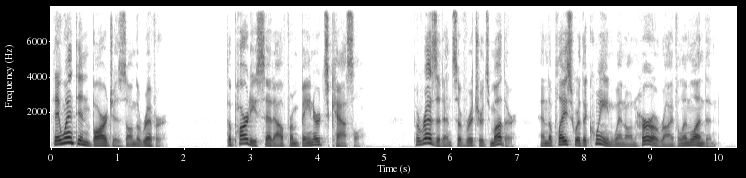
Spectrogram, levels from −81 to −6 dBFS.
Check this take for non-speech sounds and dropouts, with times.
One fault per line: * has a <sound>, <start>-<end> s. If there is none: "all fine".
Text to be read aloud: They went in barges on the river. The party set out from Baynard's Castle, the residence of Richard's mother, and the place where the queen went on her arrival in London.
all fine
